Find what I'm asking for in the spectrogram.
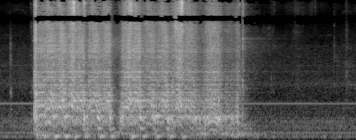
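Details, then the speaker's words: Barn-find Austin-Healey Sprite, engine freshly unseized with head refitted, carbs' float bowls filled, choke held: about three seconds of laboured rhythmic cranking at roughly four beats a second, no catch; starter sluggish, battery perhaps weak, jump pack next. "let's put a jump pack on it wants to run"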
